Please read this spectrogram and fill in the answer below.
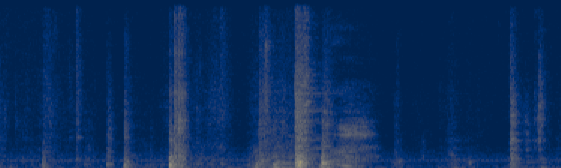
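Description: Knocks and clatter of a thermal cooker pot being handled and stowed in a low cabin locker: small clicks throughout, a sharp knock about a second and a half in, then a longer spell of clatter a little after two seconds.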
